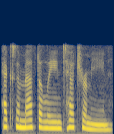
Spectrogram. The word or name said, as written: hexamethylenetetramine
